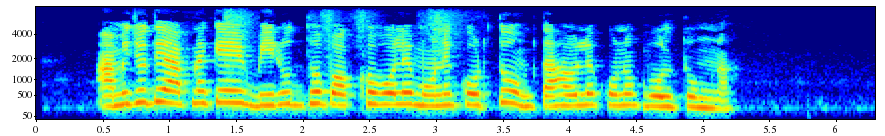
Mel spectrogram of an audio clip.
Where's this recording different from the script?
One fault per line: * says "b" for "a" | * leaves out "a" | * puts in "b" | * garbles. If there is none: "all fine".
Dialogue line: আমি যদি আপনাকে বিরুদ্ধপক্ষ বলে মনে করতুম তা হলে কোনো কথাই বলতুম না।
* leaves out "কথাই"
